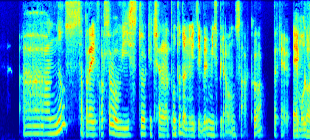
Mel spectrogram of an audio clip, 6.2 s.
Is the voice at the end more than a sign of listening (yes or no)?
yes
